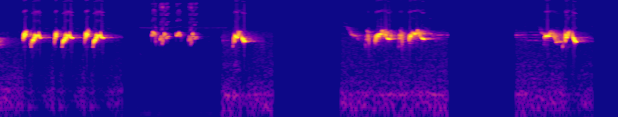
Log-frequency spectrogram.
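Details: Female red-whiskered bulbul calling to stimulate males to sing: bursts of short, bright chirping notes in quick clusters, with brief silent gaps between phrases and a faint low hum behind some phrases.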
